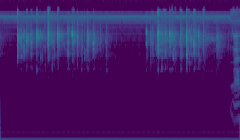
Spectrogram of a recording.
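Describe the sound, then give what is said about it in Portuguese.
Rapid typing on a computer keyboard: many crisp keystrokes in quick, uneven bursts, with a short pause near the middle before the clatter resumes. “Então, eu vou digitar aqui.”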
